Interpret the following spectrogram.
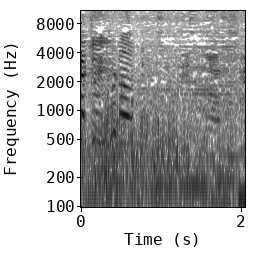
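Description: A car being driven, heard through an open side window: steady engine and road noise with wind on the microphone. A voice is heard briefly near the start.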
